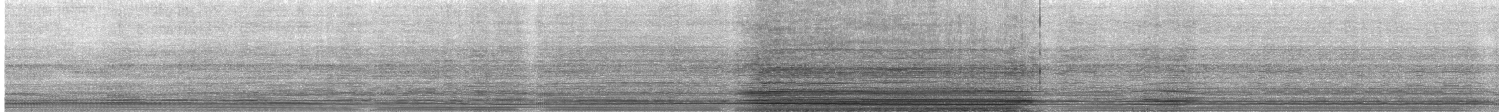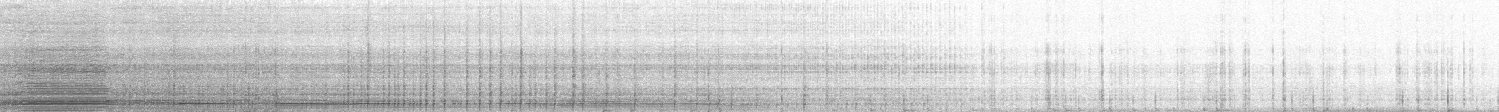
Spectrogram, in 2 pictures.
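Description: Small engine of a motorized bicycle running under way, its note climbing over the first few seconds and getting louder for about three seconds. From about halfway the pitch falls and the sound fades away as the bike slows, leaving only faint road noise near the end.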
